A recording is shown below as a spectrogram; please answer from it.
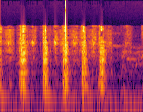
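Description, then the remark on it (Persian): Scissors snip repeatedly through the pile of a handwoven carpet made by women of Aqcha, Jowzjan, Afghanistan, about six rough, rasping strokes in a steady rhythm, with a sharper click partway through. No one speaks. “حاجی جلال مشغول قیچی زدن قالین دستباف زنان آقچه ای است.”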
